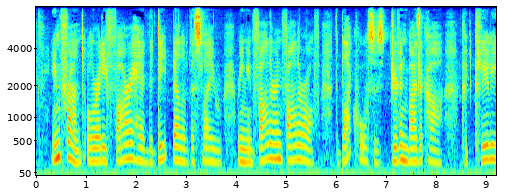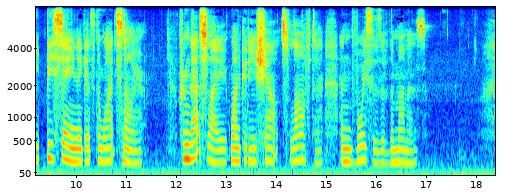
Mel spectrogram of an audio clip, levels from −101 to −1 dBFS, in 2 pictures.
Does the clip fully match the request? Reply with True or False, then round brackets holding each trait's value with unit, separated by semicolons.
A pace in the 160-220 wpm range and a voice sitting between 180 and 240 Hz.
False (145 wpm; 190 Hz)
